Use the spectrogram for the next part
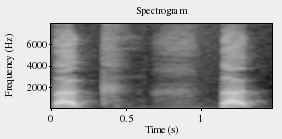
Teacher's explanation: Hames itu ada aliran nafas atau percikan nafas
